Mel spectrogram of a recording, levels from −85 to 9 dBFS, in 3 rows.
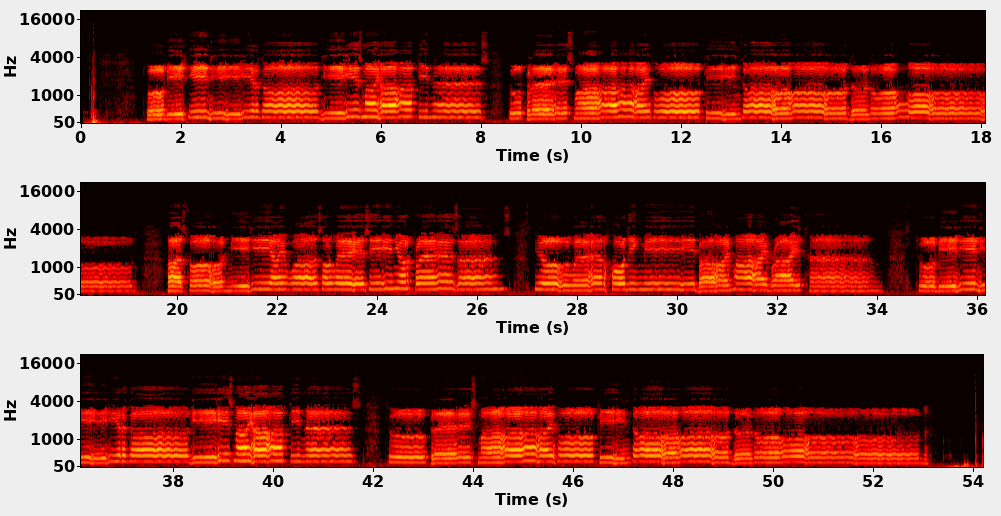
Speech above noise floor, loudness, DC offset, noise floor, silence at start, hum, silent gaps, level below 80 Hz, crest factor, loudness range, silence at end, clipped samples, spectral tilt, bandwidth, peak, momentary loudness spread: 31 dB; -29 LUFS; under 0.1%; -59 dBFS; 0.1 s; none; none; -58 dBFS; 18 dB; 6 LU; 0.1 s; under 0.1%; -5.5 dB/octave; 10.5 kHz; -12 dBFS; 11 LU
